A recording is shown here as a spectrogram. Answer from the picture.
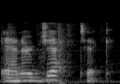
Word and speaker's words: energetic: So if it ends in tion or ic and it's more than 3 syllables, we tend to put the stress on that syllable that precedes that suffix.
